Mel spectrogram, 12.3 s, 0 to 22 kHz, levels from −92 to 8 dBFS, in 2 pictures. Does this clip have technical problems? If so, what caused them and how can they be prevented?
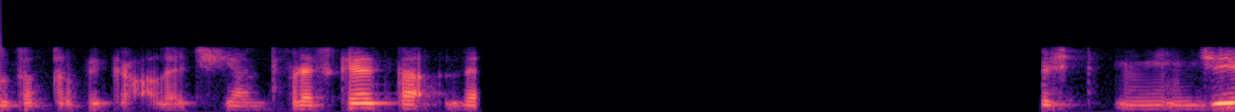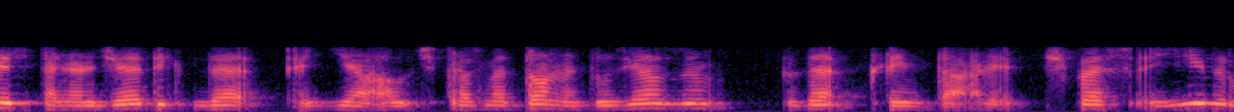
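Yes: AMR narrowband mobile codec throughout. Nothing above 3.7 kHz, thin 300 Hz to 3.6 kHz phone band, heavily buzzy synthetic tone, which fits a very low AMR-NB bitrate near 5.9 kbps. Record or transfer over a wideband path instead of a narrowband mobile call.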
